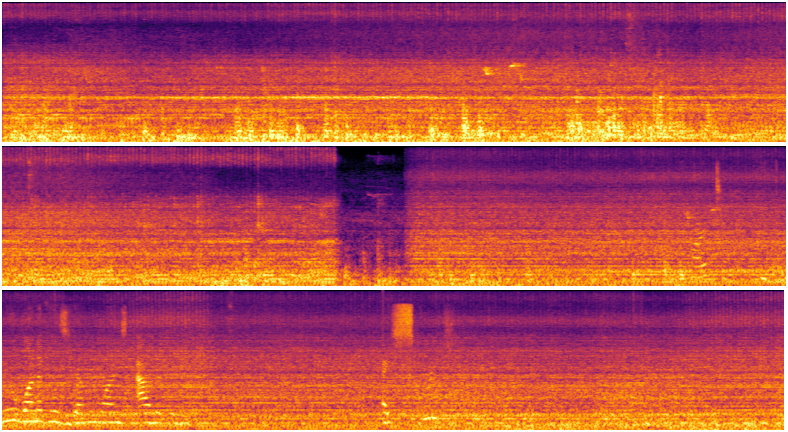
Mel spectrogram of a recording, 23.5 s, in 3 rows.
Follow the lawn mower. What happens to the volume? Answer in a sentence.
The volume of the lawn mower stays about the same.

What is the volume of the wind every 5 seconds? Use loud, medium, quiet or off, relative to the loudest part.
loud, loud, medium, medium, medium.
